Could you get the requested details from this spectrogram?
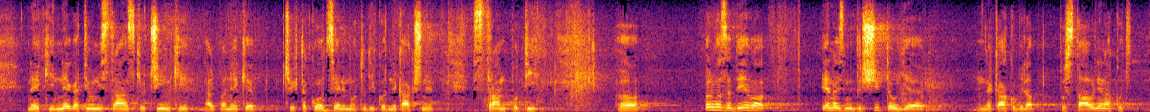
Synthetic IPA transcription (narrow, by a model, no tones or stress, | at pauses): nekinɛɡat̪iwnist̪ɾanskiut͡ʃiŋkia̰lpaneːkɛt͡ʃɛixt̪akoɔt̪seːnimɔt̪uːd̪ikɔt̪nɛkaːkʃnɛst̪ɾanpɔt̪i | pəɾʋazad̪eːʋa | ɛːnaizmɛd̪ɾɛʃit̪ɛwjɛ | nɛkaːkɔbilapɔst̪aːwljɛnakɔt̪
